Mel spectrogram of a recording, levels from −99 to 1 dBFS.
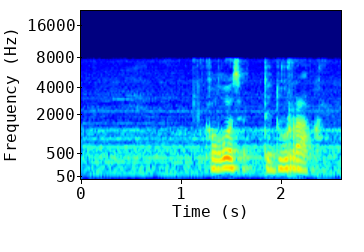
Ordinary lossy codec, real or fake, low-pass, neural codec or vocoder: none; real; none; none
